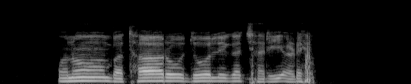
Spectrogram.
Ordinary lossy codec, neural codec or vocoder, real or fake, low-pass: Opus, 32 kbps; codec, 16 kHz, 16 kbps, FreqCodec, larger model; fake; 7.2 kHz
